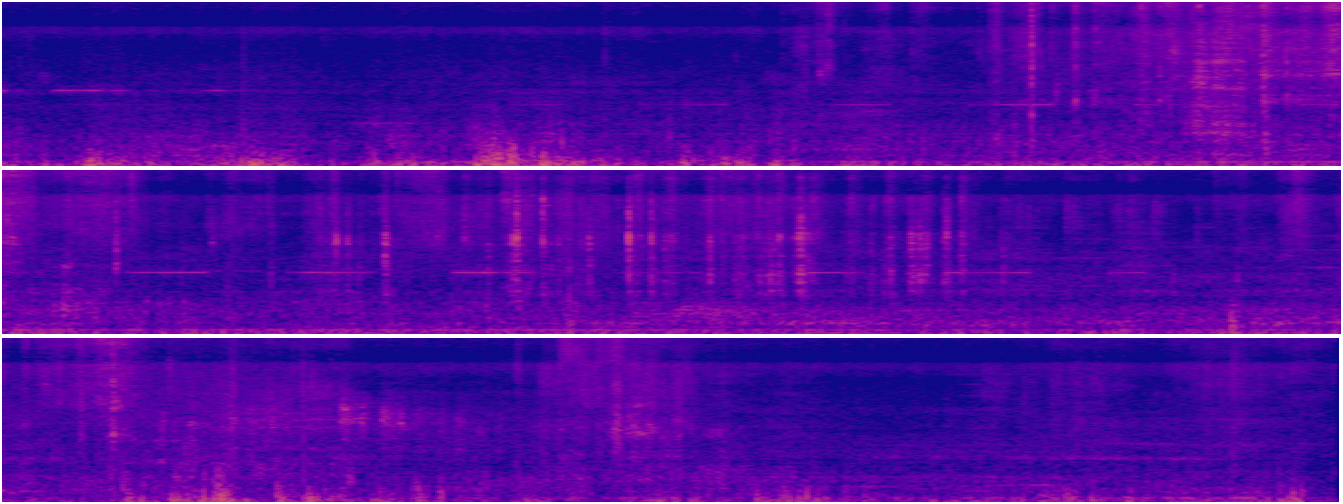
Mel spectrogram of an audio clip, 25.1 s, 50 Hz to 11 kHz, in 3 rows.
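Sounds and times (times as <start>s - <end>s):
wind rumble on microphone: 0.0s - 10.6s, 11.2s - 25.0s
small clicks and rattles: 6.3s - 15.9s.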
